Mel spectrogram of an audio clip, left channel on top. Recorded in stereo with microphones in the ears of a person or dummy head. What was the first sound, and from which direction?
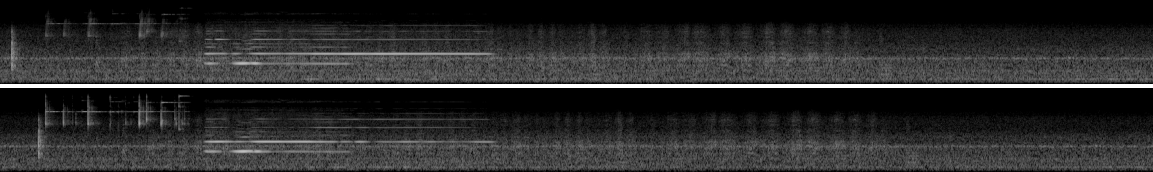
A clink, 60° right (ahead or behind).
